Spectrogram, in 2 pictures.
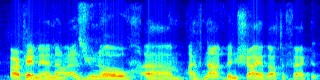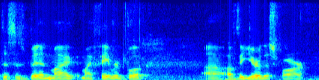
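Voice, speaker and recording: Noticeable noise fills the background. A man talks fairly slowly. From central Pennsylvania. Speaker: comic book writer and stream host. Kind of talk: interview.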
